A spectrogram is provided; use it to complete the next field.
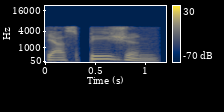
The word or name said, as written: Gaspesian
